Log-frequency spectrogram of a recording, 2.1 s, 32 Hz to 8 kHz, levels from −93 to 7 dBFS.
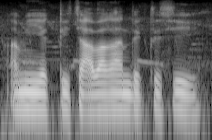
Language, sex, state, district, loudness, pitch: Bengali, male, West Bengal, Alipurduar, -18 LUFS, 105 Hz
